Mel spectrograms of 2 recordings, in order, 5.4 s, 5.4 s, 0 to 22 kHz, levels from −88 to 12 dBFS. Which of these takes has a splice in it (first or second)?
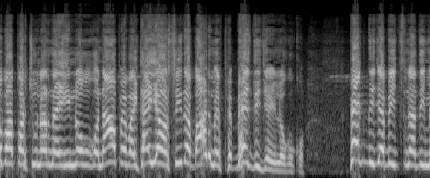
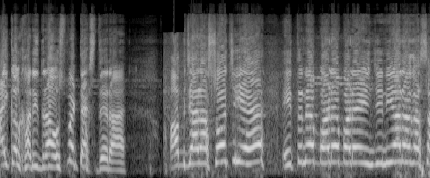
second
